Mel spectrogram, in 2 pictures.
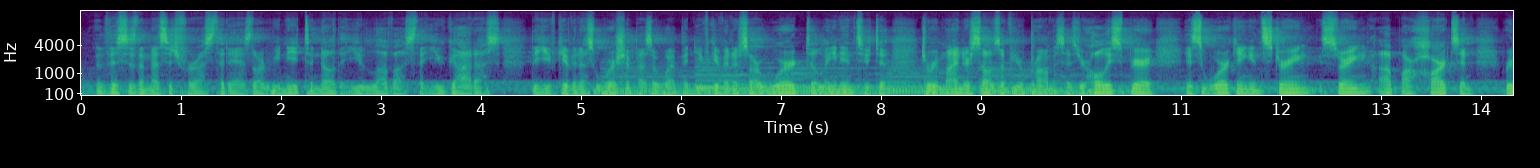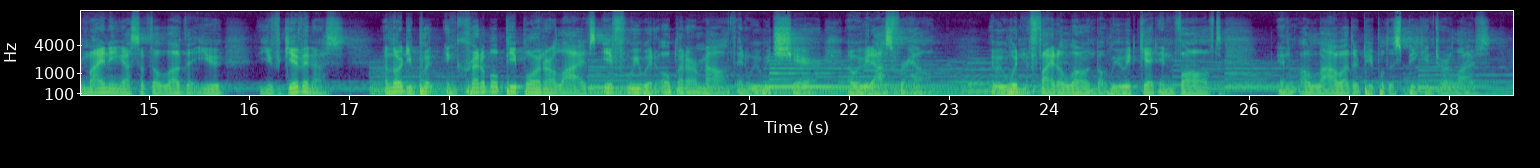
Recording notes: This powerful session from the 2019 ARC Conference Anaheim.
